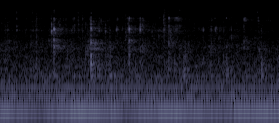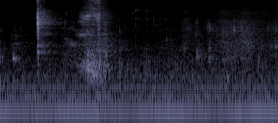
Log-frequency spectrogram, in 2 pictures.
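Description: Close-miked eating sounds: quiet chewing of seafood-boil food with small wet mouth clicks, a sharp lip smack about three seconds in, then a brief louder wet mouth sound.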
